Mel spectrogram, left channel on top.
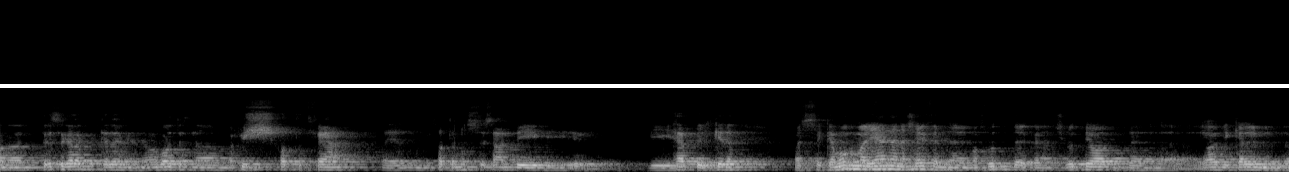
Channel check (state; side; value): silent; left; 60 dB below the other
